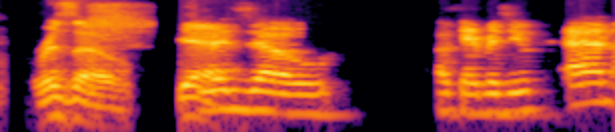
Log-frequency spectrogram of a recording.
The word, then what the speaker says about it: Rissoux: did not just say re-zoo which you said i presume it's a french name so i pronounce it the french way rizzo yeah so okay brizzy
